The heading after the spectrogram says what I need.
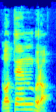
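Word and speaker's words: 露天風呂: 로텐 그럼 이것도 오르실걸요 요거요 노천 그렇습니다 노천탕이죠 발음은 로텐브러 로텐브러 원래 프로 오후로 욕조를 말했던 부분인데 노천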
